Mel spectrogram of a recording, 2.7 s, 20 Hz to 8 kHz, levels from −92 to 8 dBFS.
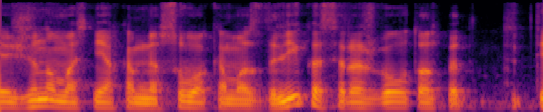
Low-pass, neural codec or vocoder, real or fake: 7.2 kHz; codec, 24 kHz, 3.1 kbps, DualCodec; fake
